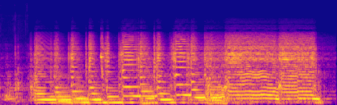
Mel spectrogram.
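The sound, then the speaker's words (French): Electric guitar through plain distortion with no phaser, in a pedal-order comparison: a loud, gritty run of quick picked notes and chords that settles into a held, buzzing chord before cutting off abruptly, with no voices. “Je vous montre la différence entre le son saturé normal”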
